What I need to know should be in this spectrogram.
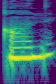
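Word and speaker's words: haut: pronounced o and finally o spelled h a u t means high or toe the letter H is silent and again the letters a and u together are pronounced o and also the final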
